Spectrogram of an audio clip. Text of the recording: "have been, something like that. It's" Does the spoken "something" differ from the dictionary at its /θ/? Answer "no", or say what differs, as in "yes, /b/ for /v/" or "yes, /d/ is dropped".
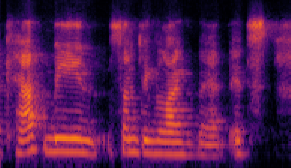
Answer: no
